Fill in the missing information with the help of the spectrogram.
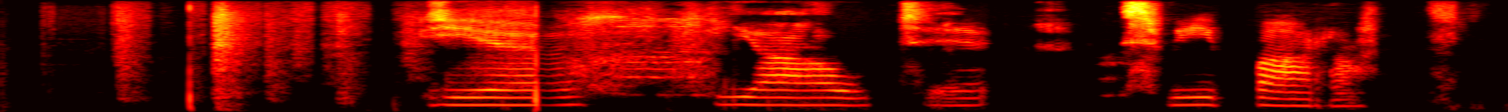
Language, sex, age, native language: Icelandic, male, 9, Icelandic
